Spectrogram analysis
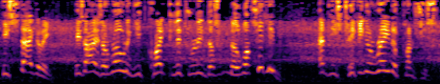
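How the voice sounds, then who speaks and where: An actor playing a formal 1930s British radio commentator with a received-pronunciation English accent and a florid, precise delivery. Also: male voice, extremely high pitch, lively intonation, background noise. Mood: astonished, excited. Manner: measured, stately, precise, florid. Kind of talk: 1930s outside-broadcast commentary. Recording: muffled vintage broadcast, music behind.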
